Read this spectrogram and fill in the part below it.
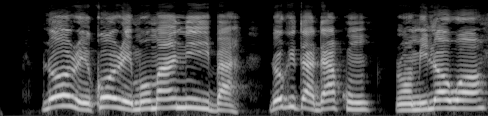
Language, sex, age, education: Yoruba, female, 30-45, tertiary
